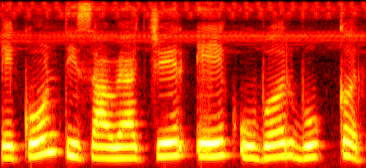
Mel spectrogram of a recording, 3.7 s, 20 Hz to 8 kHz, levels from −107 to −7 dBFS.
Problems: background sounds at intervals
